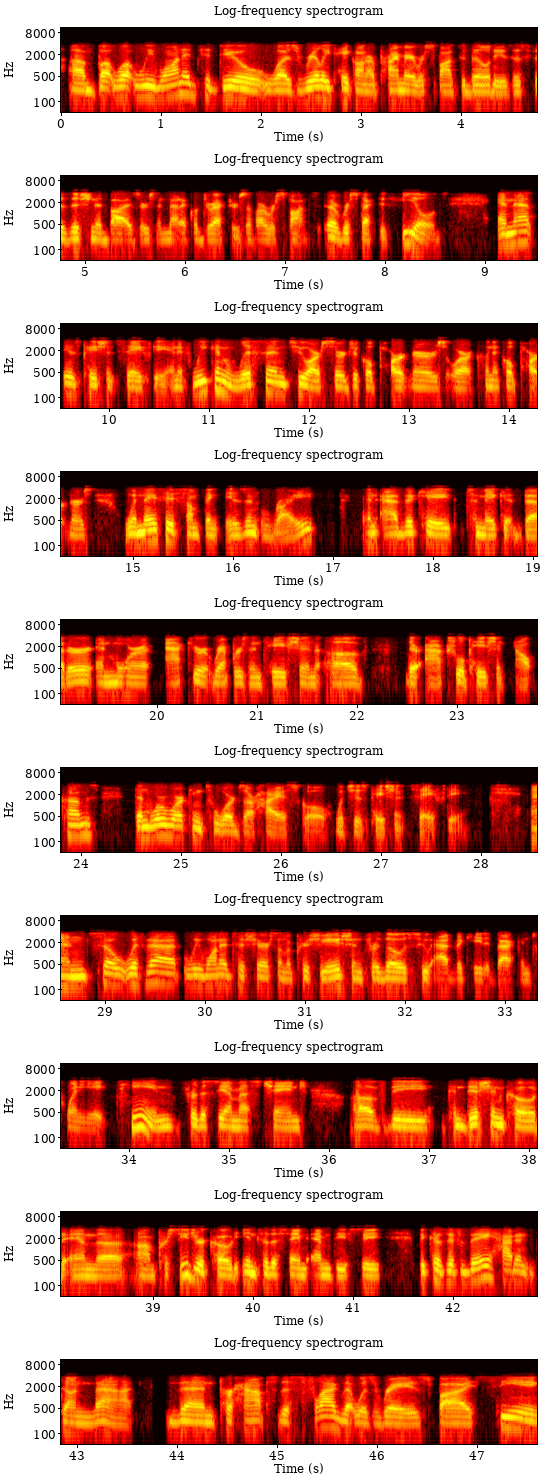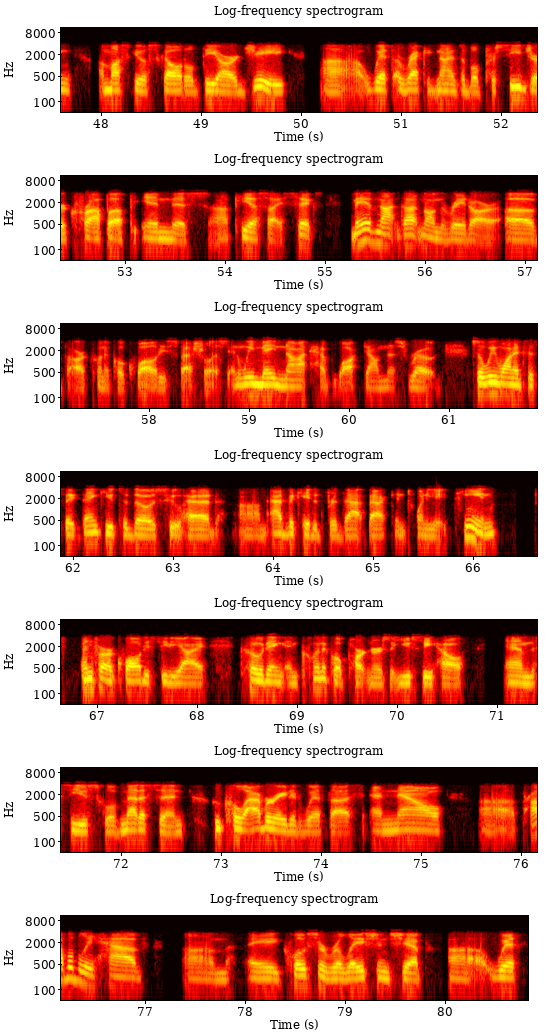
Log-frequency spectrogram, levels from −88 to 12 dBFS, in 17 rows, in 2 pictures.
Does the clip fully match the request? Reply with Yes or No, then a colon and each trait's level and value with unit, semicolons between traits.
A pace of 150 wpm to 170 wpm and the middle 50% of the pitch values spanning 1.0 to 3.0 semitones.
No: average, 155 wpm; average, 3.4 semitones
